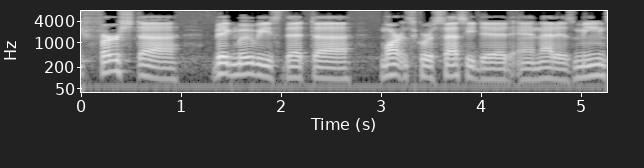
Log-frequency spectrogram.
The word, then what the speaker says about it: Scorsese: People say Scorsese, he says Scorsese, so I always try to say it right, Scorsese.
